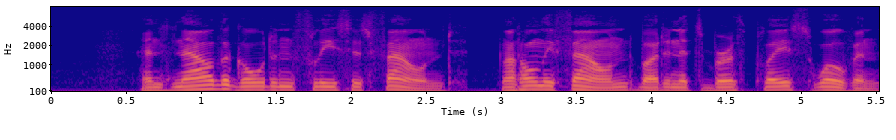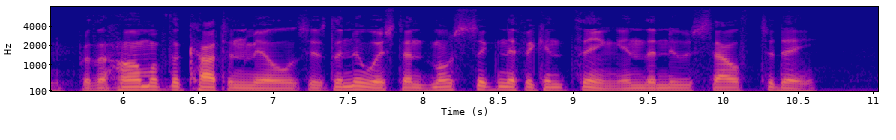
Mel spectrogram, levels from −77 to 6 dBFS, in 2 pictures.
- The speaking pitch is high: No, low, 110 Hz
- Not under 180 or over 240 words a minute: Yes, average, 190 wpm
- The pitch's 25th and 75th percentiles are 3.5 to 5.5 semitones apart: Yes, average, 3.8 semitones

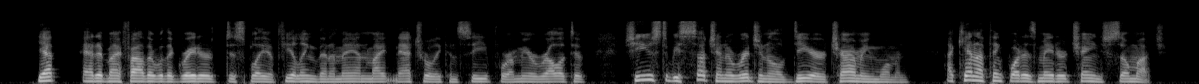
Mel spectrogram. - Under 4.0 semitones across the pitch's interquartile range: Yes, narrow, 2.4 semitones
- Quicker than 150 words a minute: Yes, average, 200 wpm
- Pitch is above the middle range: No, low, 135 Hz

